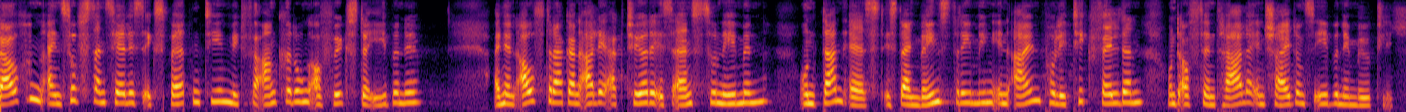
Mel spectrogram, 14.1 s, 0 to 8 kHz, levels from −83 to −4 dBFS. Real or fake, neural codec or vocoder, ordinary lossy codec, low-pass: fake; codec, 16 kHz, 0.8 kbps, ZipCodec; none; none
